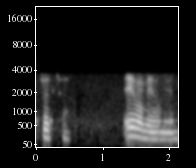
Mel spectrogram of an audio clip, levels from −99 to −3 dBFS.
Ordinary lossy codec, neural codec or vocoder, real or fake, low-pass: none; none; real; 3.6 kHz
